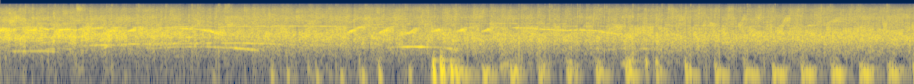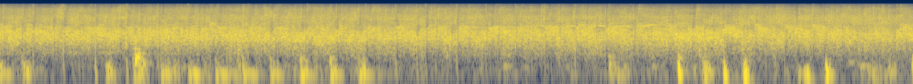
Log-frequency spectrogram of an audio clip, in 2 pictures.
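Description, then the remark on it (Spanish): A large audience applauds the tyre workers steadily for about eighteen seconds, a dense wash of clapping that stays loud throughout, with a few faint whistles and cheers rising above it early on. “Compañeros, hasta la victoria siempre, sigamos luchando, viva el Partido Obrero, viva los trabajadores y bueno, un gran aplauso para todos los compañeros neumáticos.”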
